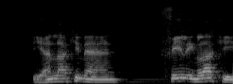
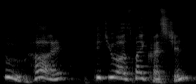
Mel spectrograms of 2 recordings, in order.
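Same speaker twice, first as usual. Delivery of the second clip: much higher, eager tree voice; 3 dB louder than usual. Acted. The tree greets the man, high and eager. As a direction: voice the tree as a hopeful creature.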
